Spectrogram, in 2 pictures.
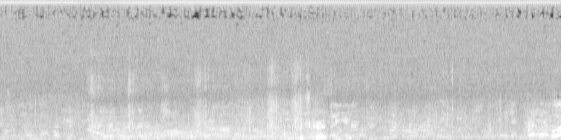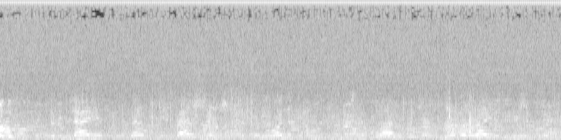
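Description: A crowd of children and adults chatters outdoors.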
